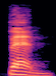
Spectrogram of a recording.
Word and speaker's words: been: B-E-E-N. This is American pronunciation. Ben, Ben, Ben, Ben, Ben.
